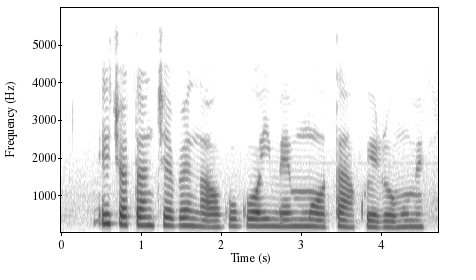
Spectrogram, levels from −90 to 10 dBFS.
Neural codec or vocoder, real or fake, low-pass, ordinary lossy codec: none; real; 5.4 kHz; none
